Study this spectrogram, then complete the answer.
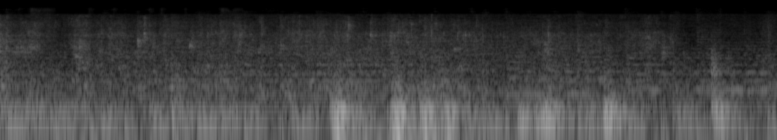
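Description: Water pours steadily into the solution tank of a PEX series heated carpet extractor, a continuous close splashing and gushing with a few louder surges partway through.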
